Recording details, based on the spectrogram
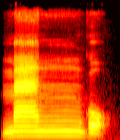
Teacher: para hacer mango al terminar la sílaba mang la parte media de la lengua sube al paladar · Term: n velar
